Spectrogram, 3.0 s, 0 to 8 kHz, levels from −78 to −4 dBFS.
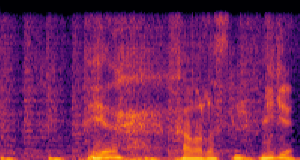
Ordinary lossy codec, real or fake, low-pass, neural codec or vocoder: none; fake; 7.2 kHz; vocoder, 22.05 kHz, 80 mel bands, WaveNeXt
